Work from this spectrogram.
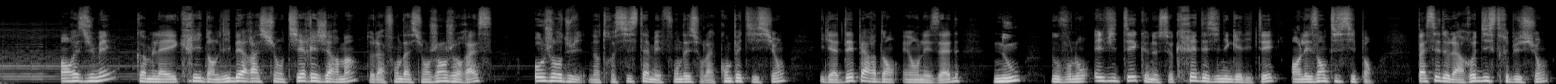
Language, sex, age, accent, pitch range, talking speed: French, male, 20-39, French, 120-160 Hz, 185 wpm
